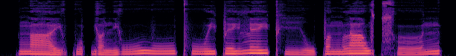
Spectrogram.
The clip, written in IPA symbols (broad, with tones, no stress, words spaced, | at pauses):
ŋaː˨˩j kʷɐ˨p̚jɐ˨˩njuː˨˥ wuː˨˧pʰuː˨˧jpe˧jle˥j pʰiː˨˩wpɐ˧ŋlaː˥w t͡sʰɵ˨˥n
